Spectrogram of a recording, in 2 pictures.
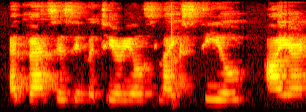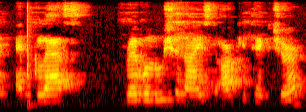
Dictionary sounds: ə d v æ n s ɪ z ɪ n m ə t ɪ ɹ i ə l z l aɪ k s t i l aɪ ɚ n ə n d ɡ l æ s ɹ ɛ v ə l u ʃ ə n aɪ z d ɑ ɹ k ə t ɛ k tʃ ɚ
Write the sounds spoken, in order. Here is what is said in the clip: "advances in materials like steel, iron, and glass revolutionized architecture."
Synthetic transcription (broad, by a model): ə d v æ n s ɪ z ɪ n m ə t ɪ ɹ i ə l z l aɪ k s t i l aɪ ɚ n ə n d ɡ l æ s ɹ ɛ v ə l u ʃ ə n aɪ z d ɑ ɹ k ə t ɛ k tʃ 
